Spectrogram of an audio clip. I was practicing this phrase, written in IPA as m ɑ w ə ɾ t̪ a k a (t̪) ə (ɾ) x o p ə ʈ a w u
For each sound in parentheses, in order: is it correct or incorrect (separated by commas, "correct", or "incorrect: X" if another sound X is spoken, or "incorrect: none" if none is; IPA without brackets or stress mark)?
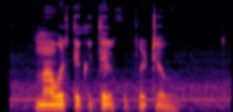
correct, incorrect: l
